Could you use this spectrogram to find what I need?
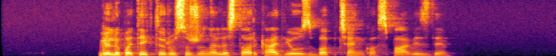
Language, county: Lithuanian, Kaunas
